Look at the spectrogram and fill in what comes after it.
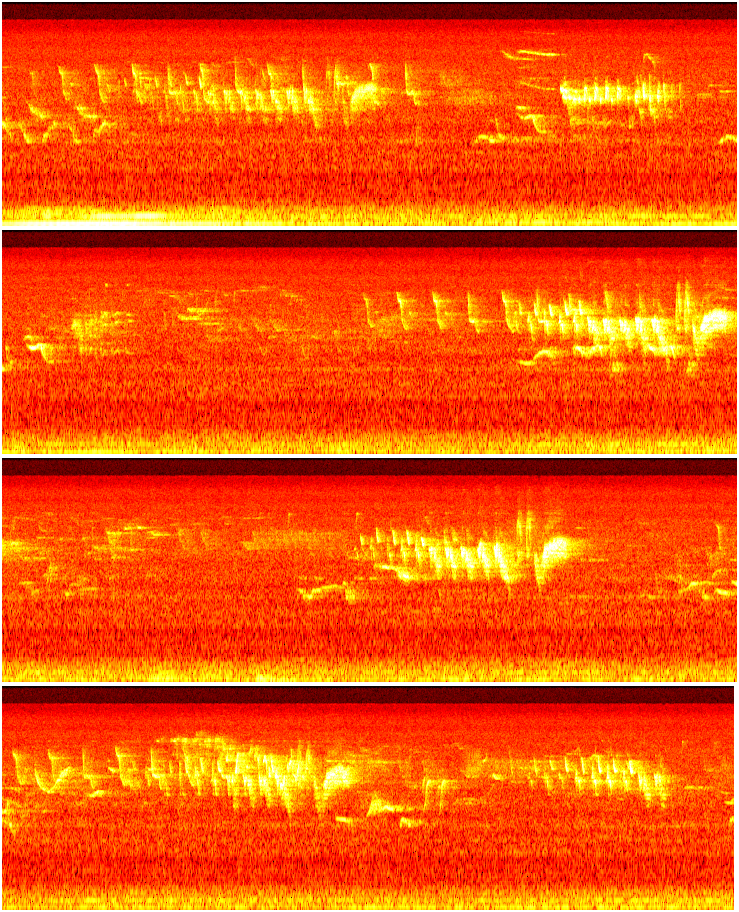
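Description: A small songbird singing in repeated phrases, each a fast trill of rapid notes lasting a second or two, coming about every five or six seconds.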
